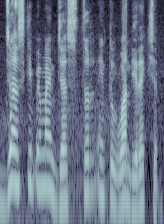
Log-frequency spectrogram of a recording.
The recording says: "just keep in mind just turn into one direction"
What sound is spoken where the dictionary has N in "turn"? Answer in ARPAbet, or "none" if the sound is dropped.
none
